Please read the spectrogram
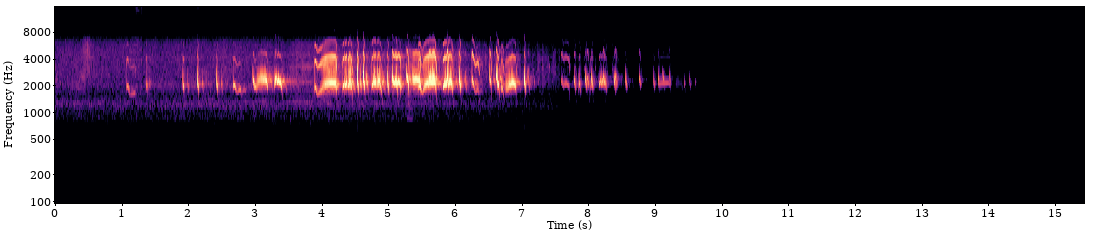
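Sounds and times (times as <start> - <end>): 
Blue-cheeked bee-eater song with chirps and rolling trills: 1.0 - 9.6.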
